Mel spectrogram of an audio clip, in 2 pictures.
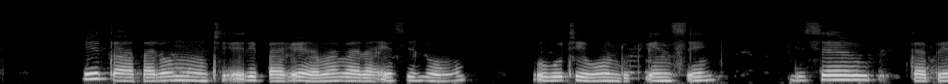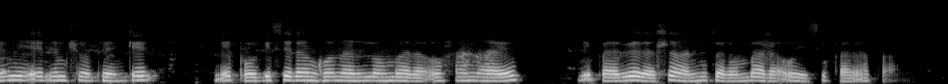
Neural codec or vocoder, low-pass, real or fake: autoencoder, 48 kHz, 128 numbers a frame, DAC-VAE, trained on Japanese speech; 7.2 kHz; fake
